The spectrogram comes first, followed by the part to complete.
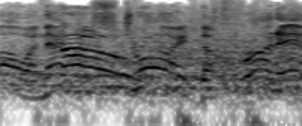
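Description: Several voices yelling and screaming in alarm, overlapping, their pitch swooping up and down, over a low background of race noise.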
